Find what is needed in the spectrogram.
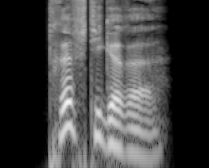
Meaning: inflection of triftig: 1. strong/mixed nominative/accusative feminine singular comparative degree 2. strong nominative/accusative plural comparative degree
- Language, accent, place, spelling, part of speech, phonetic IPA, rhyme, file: German, Germany, Berlin, triftigere, adjective, [ˈtʁɪftɪɡəʁə], -ɪftɪɡəʁə, De-triftigere.ogg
